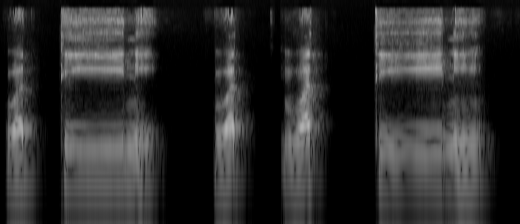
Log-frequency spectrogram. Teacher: Lam is silent. So directly Fatha joins with the letter Ta, as Ta is the Shamsiya letter here.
